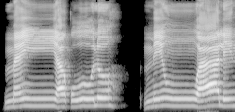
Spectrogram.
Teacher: اب یہ دیکھیں جو نون ہے اس کی جو صفت غنہ ہے وہ کچھ نہ کچھ ادا ہو رہی ہے. اس وجہ سے اگرچہ میں پڑھ تو واو رہا ہوں لیکن یہ جو ادغام ہے یہ ناقص ادا ہو رہا ہے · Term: ادغام ناقص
